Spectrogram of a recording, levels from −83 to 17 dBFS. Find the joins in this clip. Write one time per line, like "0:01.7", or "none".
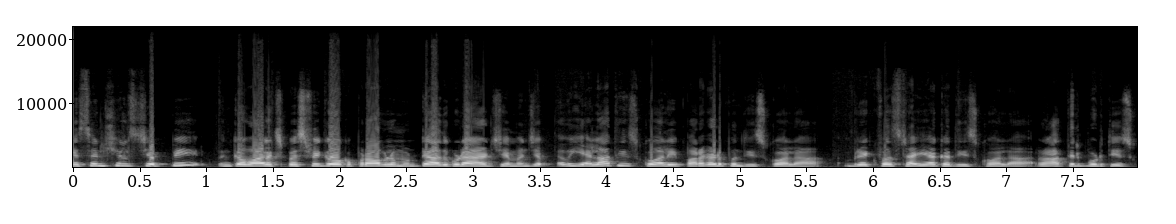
0:03.6
0:05.7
